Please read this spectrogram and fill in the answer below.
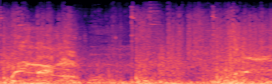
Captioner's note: guns booming; avatar grunting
